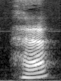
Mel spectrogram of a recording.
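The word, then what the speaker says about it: هَ: les différentes voyelles donc avec la fatha on prononce ha avec la damma on prononce hou avec la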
